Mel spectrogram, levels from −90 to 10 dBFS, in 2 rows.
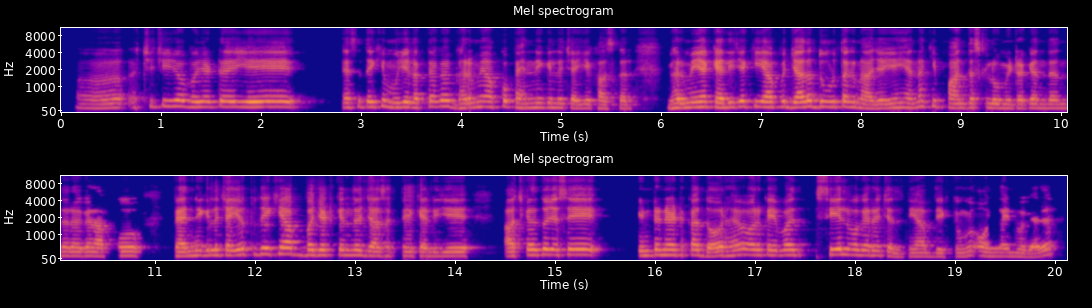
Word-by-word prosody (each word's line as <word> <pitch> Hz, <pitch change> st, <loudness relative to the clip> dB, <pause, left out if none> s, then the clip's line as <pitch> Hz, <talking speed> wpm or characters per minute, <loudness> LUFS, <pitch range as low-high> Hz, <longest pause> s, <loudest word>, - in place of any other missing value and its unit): अ, -, -, -19 dB, 0.5 s
अच्छी 220 Hz, +4 st, -11 dB
चीज़ 230 Hz, +2 st, -4 dB
और 230 Hz, -, +3 dB
बजट 210 Hz, 0 st, -1 dB
अ, -, -, +2 dB
ये, 210 Hz, 0 st, +4 dB, 0.4 s
ऐसे 185 Hz, +4 st, -4 dB
देखिए 210 Hz, +2 st, -1 dB
मुझे 195 Hz, 0 st, +1 dB
लगता 180 Hz, +2 st, -2 dB
है 215 Hz, -, -3 dB
अगर 230 Hz, 0 st, +2 dB
घर 170 Hz, -1 st, -2 dB
में 210 Hz, -, -3 dB
आपको 210 Hz, +2 st, -1 dB
पहनने 180 Hz, -3 st, -4 dB
के 180 Hz, 0 st, -5 dB
लिए 175 Hz, -1 st, -5 dB
चाहिए 160 Hz, -2 st, -3 dB
खासकर, 150 Hz, 0 st, -6 dB, 0.4 s
घर 175 Hz, +2 st, +2 dB
में 195 Hz, +2 st, +1 dB
या 210 Hz, -, +9 dB
कह 185 Hz, -3 st, +8 dB
लीजिए 200 Hz, +4 st, +2 dB
कि 220 Hz, 0 st, -3 dB
आप 200 Hz, +1 st, +3 dB
ज़्यादा 200 Hz, +1 st, +5 dB
दूर 210 Hz, -1 st, 0 dB
तक 210 Hz, -2 st, +1 dB
ना 155 Hz, -3 st, -1 dB
जाइए 160 Hz, +1 st, -1 dB
यही 180 Hz, +1 st, -2 dB
है 180 Hz, -1 st, -2 dB
ना 220 Hz, -, -4 dB
कि -, -, -3 dB
5-10 170 Hz, +1 st, -2 dB
किलोमीटर 165 Hz, -2 st, -3 dB
के -, -, +2 dB
अंदर-अंदर 160 Hz, +1 st, -4 dB
अगर 165 Hz, +1 st, -2 dB
आपको 160 Hz, +2 st, -2 dB, 0.4 s
पहनने 170 Hz, +3 st, +3 dB
के 195 Hz, -, -2 dB
लिए 200 Hz, 0 st, 0 dB
चाहिए, 200 Hz, +1 st, +3 dB
तो 225 Hz, 0 st, -11 dB
देखिए 245 Hz, +1 st, +3 dB
आप 240 Hz, 0 st, +2 dB
बजट 205 Hz, -1 st, +3 dB
के -, -, +1 dB
अंदर 200 Hz, 0 st, -1 dB
जा 170 Hz, -, +3 dB
सकते 170 Hz, 0 st, -8 dB
हैं। 165 Hz, 0 st, -4 dB
कह -, -, +1 dB
लीजिए, 160 Hz, +1 st, -1 dB, 0.4 s
आजकल 165 Hz, +6 st, +1 dB
तो 220 Hz, -, +6 dB
जैसे 215 Hz, -, +4 dB, 0.6 s
इंटरनेट 205 Hz, +2 st, +1 dB
का 205 Hz, -, +3 dB
दौर 170 Hz, +3 st, +2 dB
है 190 Hz, +3 st, -2 dB
और 210 Hz, -1 st, 0 dB
कई 200 Hz, -1 st, +2 dB
बार 205 Hz, 0 st, -1 dB
सेल 220 Hz, +1 st, +4 dB
वगैरह 200 Hz, -2 st, -1 dB
चलती 130 Hz, +2 st, -9 dB
हैं 145 Hz, -, -3 dB
आप 145 Hz, -, -5 dB
देखते 140 Hz, 0 st, -7 dB
होंगे, 155 Hz, +5 st, -9 dB
ऑनलाइन 155 Hz, -4 st, -4 dB
वगैरह। 135 Hz, -1 st, -3 dB
190 Hz, 230 wpm, -22 LUFS, 165-210 Hz, 0.6 s, या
